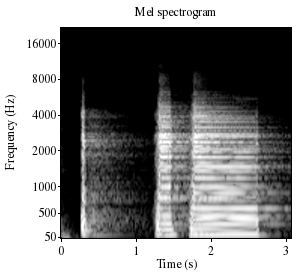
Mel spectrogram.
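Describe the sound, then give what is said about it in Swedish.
Electric guitar through the plate setting, bank A, of a reverb pedal: one chord rings out into a smooth, fading tail, then two more chords follow, the last held for about a second. Fairly loud, no voices. “plate låter så här.”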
